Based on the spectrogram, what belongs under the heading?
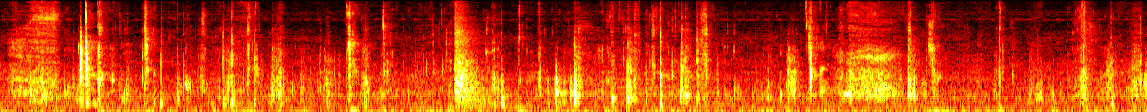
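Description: Close-up mukbang eating sounds: a person biting into a mouthful of chicken curry and chewing it open-mouthed, with wet smacks and a quick run of sharp clicks.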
